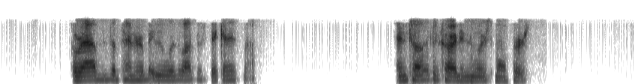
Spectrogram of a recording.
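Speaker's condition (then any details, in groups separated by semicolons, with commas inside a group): Cerebral palsy; voice improved over last year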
